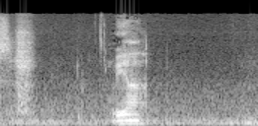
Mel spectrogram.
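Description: A young man speaks in a low, tense voice close by.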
